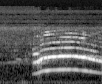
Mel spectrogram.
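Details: A single loud peacock wail begins abruptly and is held as an even, ringing note with rich overtones. The voice is described as sharp, and such cries are believed to foretell a thunderstorm or rain.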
